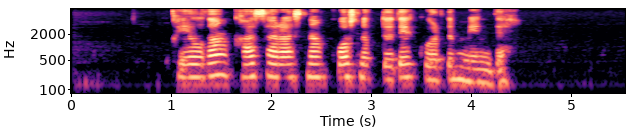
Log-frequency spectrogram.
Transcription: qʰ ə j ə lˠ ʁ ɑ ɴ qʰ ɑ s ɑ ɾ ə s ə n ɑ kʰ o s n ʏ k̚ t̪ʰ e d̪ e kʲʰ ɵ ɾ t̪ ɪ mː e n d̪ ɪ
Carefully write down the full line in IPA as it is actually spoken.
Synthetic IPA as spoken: qʰ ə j ə lˠ ʁ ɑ ɴ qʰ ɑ s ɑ ɾ ɑ s ə n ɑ qʰ o s n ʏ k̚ t̪ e d̪ e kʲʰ ɵ ɾ d̪ ɪ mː e n d̪ ɪ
